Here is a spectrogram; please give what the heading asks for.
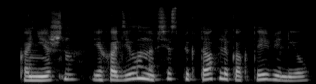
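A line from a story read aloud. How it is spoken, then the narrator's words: Plain. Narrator (Russian): ответила Рита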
